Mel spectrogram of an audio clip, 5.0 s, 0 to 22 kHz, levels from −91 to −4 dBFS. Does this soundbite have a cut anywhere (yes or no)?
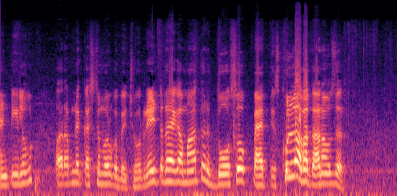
no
